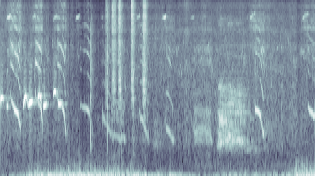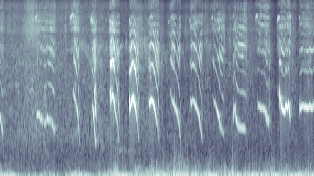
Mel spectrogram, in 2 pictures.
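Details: Chocolate cockapoo puppies, a home-bred litter of boys and girls nine weeks old, whimpering and yipping in short falling squeals repeated rapidly, some overlapping, with a low rumbling background throughout.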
